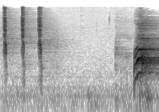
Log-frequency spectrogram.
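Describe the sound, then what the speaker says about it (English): Three quick, sharp dog barks in a row, then a pause and one more bark. "What are you barking at?"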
